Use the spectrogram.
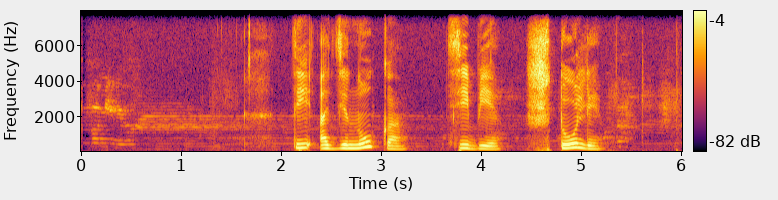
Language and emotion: Russian, neutral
